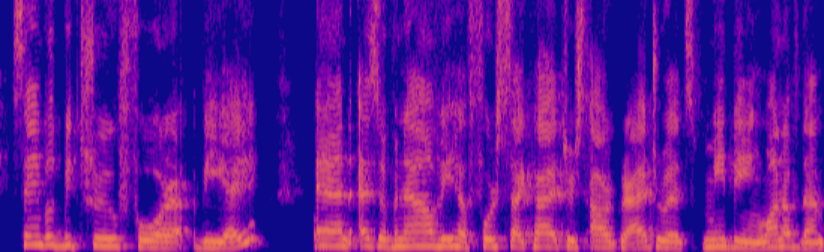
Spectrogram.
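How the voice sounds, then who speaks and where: A psychiatrist and faculty member from Slovakia with a Slovak accent, giving a measured presentation to an advisory panel with frequent hesitations and restarts. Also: female voice, mid-range voice.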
